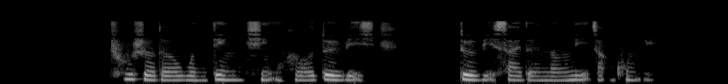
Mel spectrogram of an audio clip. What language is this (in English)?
Chinese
